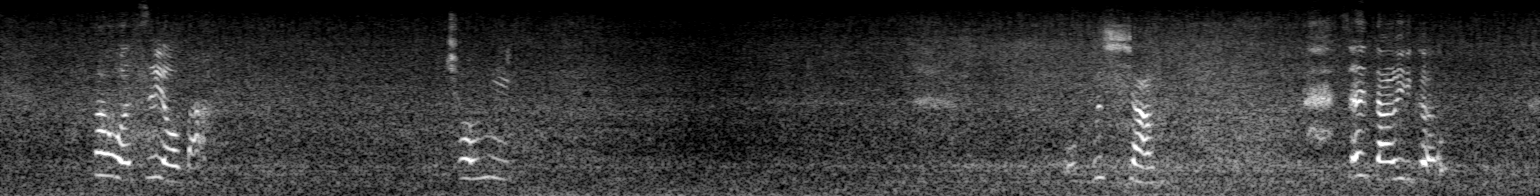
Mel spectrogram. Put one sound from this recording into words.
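A young woman speaks tearfully, close by, in short broken phrases.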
